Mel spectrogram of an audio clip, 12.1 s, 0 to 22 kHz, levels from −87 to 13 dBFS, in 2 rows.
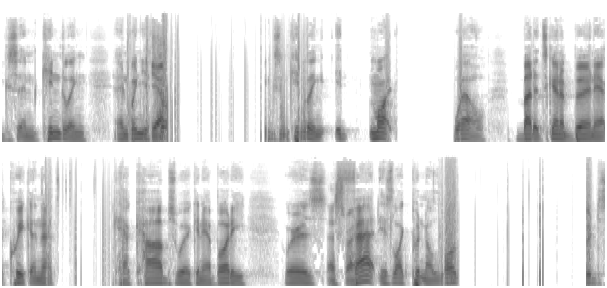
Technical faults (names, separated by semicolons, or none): intermittent contact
